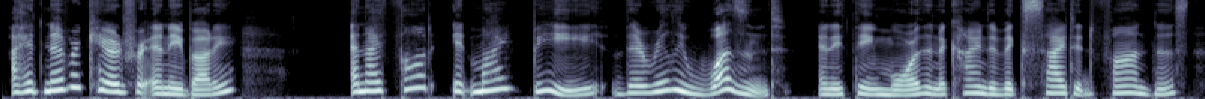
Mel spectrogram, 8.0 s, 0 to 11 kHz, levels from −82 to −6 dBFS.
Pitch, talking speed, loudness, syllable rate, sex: 230 Hz, 170 wpm, -20 LUFS, 5.2 syllables/s, female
